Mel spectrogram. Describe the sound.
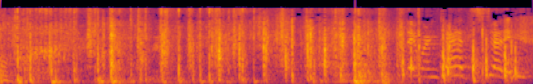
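Hooves of a horse named Buckshot clip-clop in a quick, uneven rhythm of sharp knocks as it is brought to a stop, with a brief voice-like sound near the end.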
